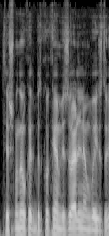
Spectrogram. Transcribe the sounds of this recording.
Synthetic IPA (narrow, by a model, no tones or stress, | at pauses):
t̪ɐɪɐʃmɐnɐʊkɐt̪bʲɛt̪koːkʲɛmʋʲɪzuæːlʲɪnʲɛmʋɐɪzd̪ʊ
